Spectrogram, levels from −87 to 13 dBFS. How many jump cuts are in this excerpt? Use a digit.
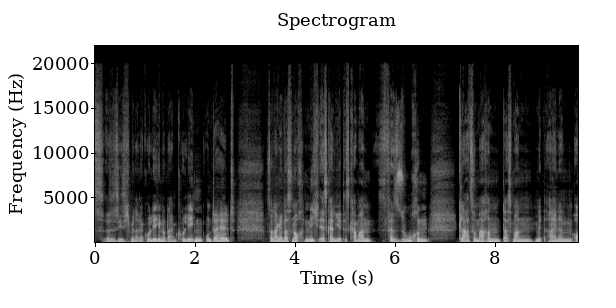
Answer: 1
